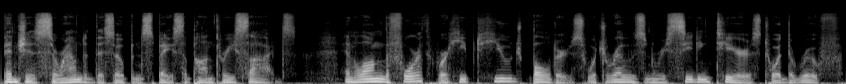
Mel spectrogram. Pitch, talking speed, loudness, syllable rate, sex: 95 Hz, 170 wpm, -21 LUFS, 4.7 syllables/s, male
